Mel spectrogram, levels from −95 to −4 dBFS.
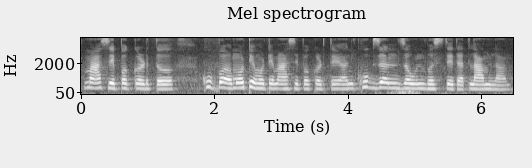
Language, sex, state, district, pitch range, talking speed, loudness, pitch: Marathi, female, Maharashtra, Aurangabad, 200-230 Hz, 155 wpm, -14 LUFS, 210 Hz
